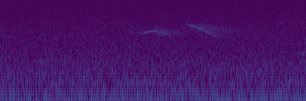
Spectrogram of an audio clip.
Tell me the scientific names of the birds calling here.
Catharus fuscescens, Myiarchus crinitus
